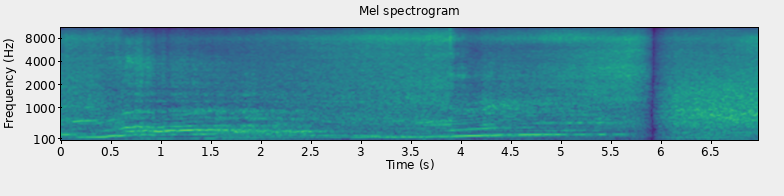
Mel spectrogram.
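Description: A sports car engine revs and roars as the car pulls away.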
